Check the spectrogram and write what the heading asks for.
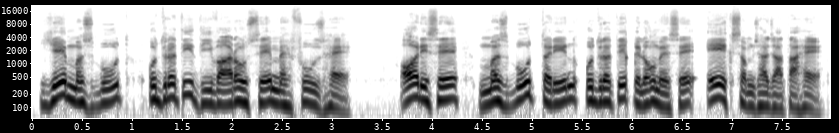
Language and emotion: Urdu, neutral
